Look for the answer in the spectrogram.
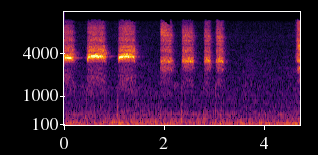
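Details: Black francolin (kala tetar) from Sindh giving a run of harsh, scratchy notes, three louder ones followed by several softer, clipped repeats, against faint steady background noise.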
